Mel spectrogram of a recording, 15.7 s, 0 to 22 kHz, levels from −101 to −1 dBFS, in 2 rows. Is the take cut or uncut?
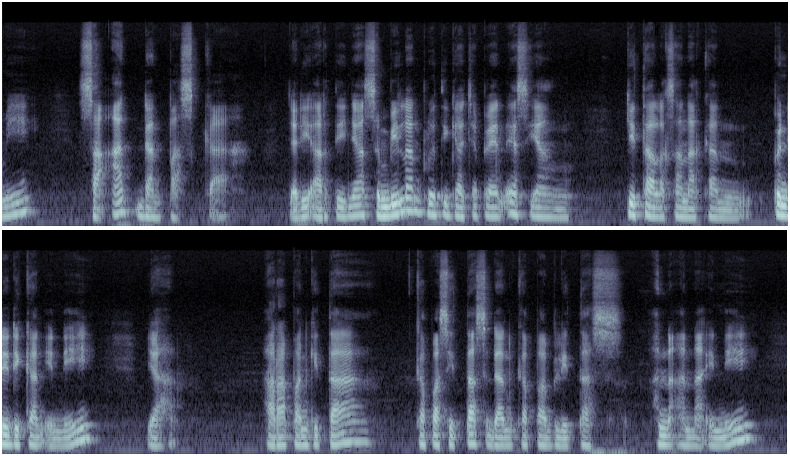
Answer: uncut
